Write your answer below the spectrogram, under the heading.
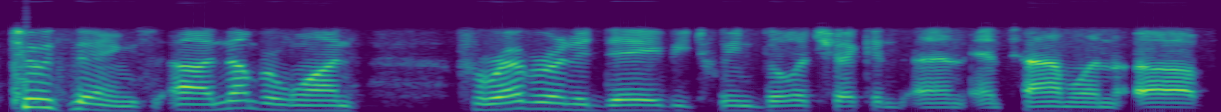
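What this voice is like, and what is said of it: Hoarse, worn-out voice. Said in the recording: “My voice is gone because of the game last night.”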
